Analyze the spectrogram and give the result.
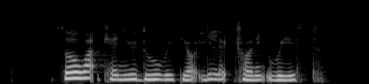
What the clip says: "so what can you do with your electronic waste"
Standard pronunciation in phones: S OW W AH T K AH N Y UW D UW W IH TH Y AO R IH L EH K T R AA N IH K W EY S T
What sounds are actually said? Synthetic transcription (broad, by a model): S OW W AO T K AH N Y UW D UW W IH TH Y AO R IH L EH K T R AA N IH K W EY S T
